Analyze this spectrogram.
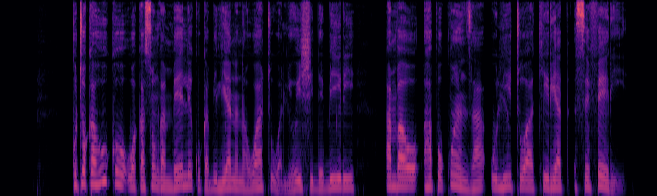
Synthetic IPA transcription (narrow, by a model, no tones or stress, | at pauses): kutɔkaɦukɔwakasɔŋɡambɛlɛkukaɓiliananawatuwa̰liɔiʃiɗɛɓiɾi | ambaɔhapɔkwanzauliitwakʰiɾiat̪sɛfɛɾḭ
